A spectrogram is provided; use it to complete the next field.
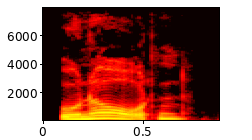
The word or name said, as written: underorden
